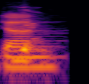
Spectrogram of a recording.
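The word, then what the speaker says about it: Dunne: uh Stars Griffin Dunn right that's how you pronounce his name Dunn mhm yeah gin done as Paul who as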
